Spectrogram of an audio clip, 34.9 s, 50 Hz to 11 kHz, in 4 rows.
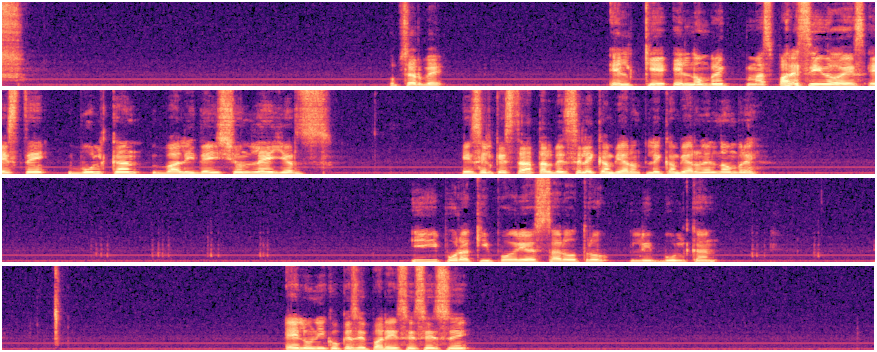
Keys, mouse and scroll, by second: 25.6-26.4 scroll up 1, 26.4-32.5 scroll up 1, 32.5-34.9 scroll up 1.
